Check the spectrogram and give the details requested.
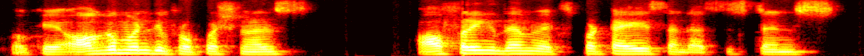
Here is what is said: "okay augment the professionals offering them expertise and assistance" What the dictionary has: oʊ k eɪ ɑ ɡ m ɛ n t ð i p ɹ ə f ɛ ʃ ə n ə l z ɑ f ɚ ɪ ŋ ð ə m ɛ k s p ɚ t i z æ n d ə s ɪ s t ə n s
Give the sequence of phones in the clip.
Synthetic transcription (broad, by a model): oʊ k eɪ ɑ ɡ m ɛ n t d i p ɹ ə p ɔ ʃ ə n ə l s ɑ f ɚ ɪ ŋ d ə m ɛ k s p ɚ t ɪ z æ n d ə s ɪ s t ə n s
